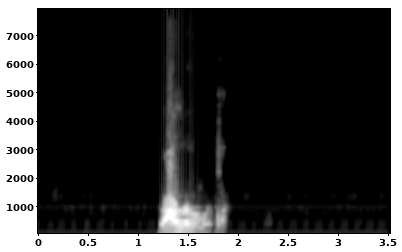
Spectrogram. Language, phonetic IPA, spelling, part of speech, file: Latvian, [valùːta], valūta, noun, Lv-valūta.ogg
- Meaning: currency (a specific, usually foreign, country's official money)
